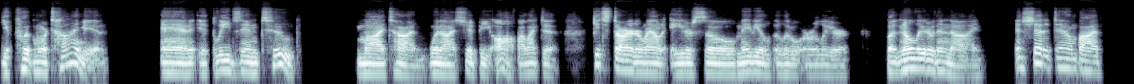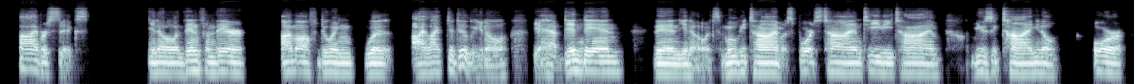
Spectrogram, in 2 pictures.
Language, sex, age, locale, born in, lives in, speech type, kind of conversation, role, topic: English, male, 55-59, en-US, United States, United States, conversation, advice, user, How can I balance my work and personal life?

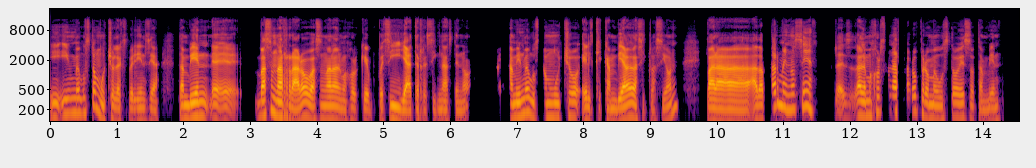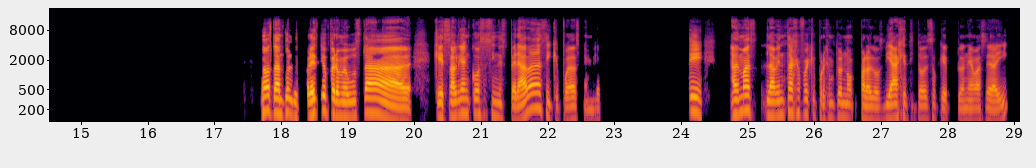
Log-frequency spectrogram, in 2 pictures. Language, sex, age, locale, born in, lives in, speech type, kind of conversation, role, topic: Spanish, female, 20-24, es-MX, Mexico, Mexico, conversation, unstructured, none, ¿Cómo te sientes cuando un viaje no sale como esperabas?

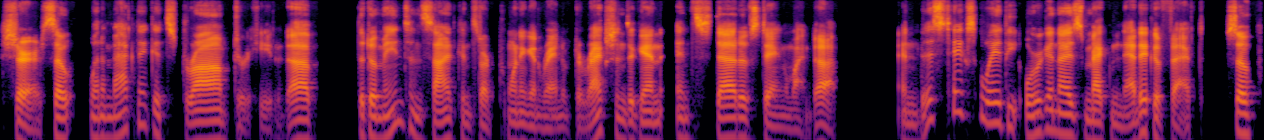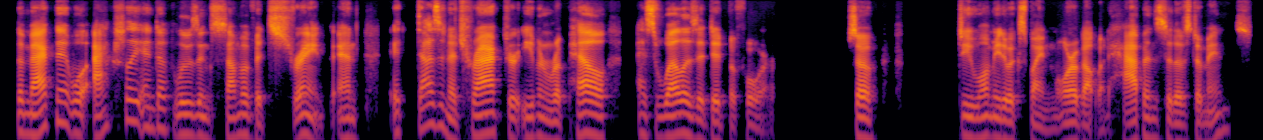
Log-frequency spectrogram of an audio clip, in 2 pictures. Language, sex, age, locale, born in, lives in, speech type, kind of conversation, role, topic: English, male, 25-29, en-US, United States, United States, read, expert-assistant, expert, What causes magnets to attract, repel, and lose their strength?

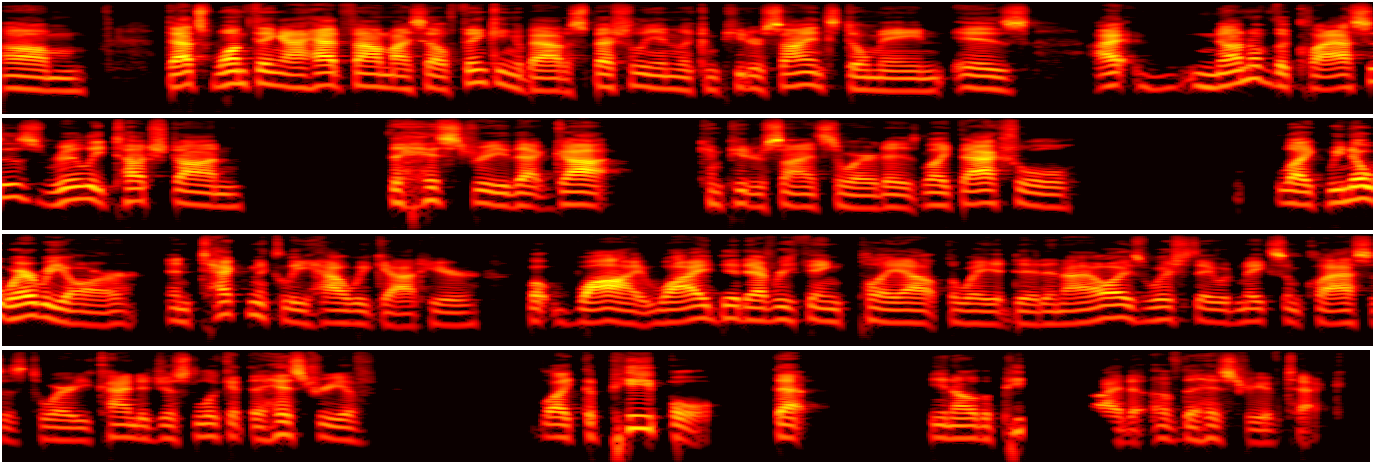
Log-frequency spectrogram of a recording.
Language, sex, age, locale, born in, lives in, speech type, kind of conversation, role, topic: English, male, 35-39, en-US, United States, United States, conversation, podcast, host, What helps people turn professional setbacks into opportunities for growth?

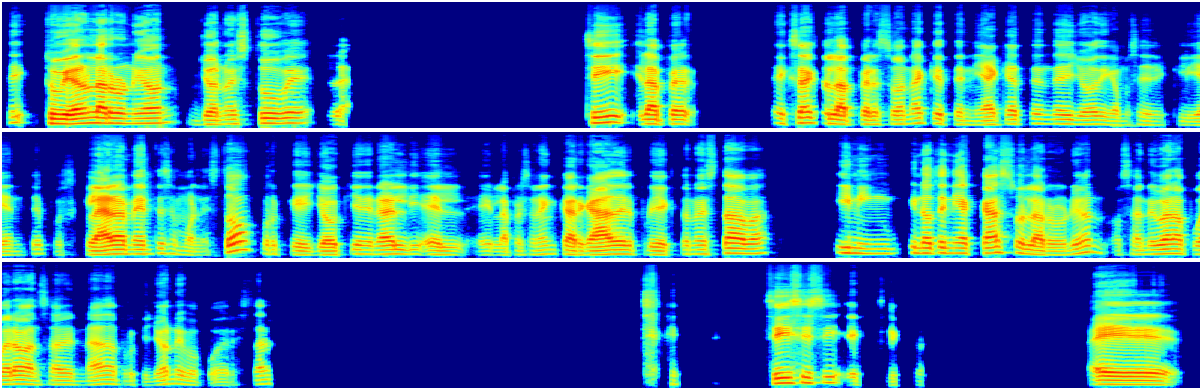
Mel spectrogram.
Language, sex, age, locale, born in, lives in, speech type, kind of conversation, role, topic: Spanish, male, 30-34, es-MX, Mexico, Mexico, conversation, podcast, guest, ¿Qué haces cuando alguien cruza tus límites?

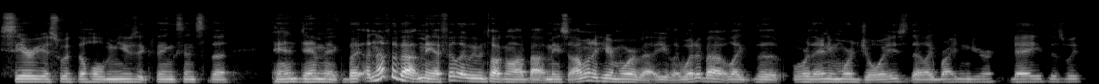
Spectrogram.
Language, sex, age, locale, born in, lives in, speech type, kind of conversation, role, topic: English, male, 30-34, en-US, United States, United States, conversation, unstructured, none, What small joy brightened your day this week?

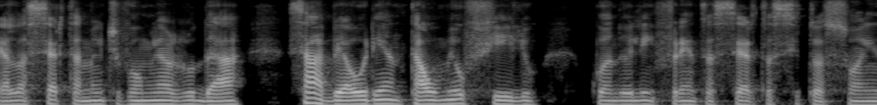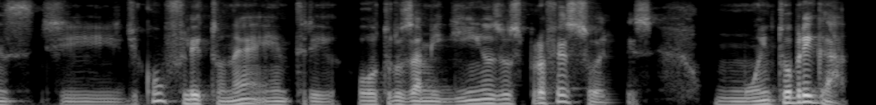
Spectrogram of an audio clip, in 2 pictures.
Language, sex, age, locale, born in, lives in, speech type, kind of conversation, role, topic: Portuguese, male, 55-59, pt-BR, Brazil, United States, read, expert-assistant, asker, A importância da empatia no ambiente escolar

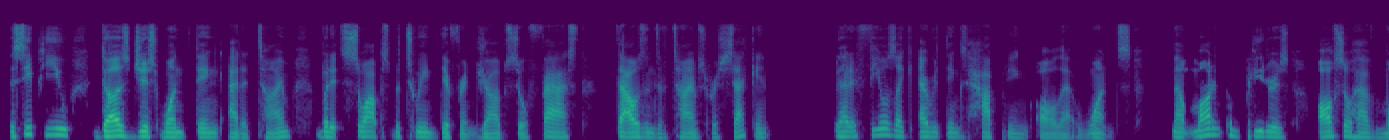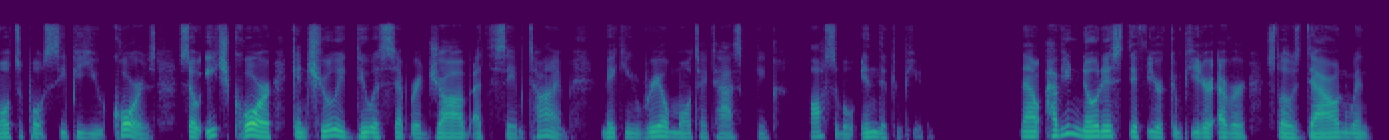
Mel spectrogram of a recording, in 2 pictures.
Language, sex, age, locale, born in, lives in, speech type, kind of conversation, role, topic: English, male, 25-29, en-US, United States, United States, read, expert-assistant, expert, How do computers process information and perform tasks?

